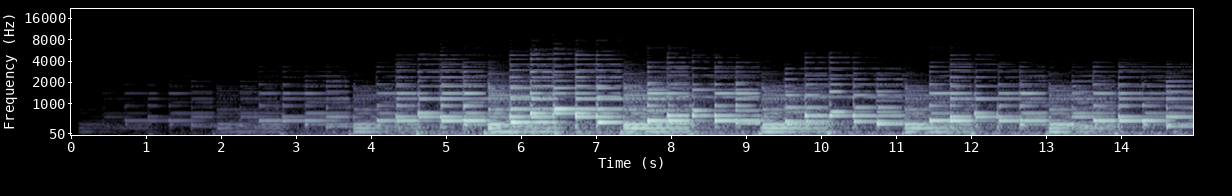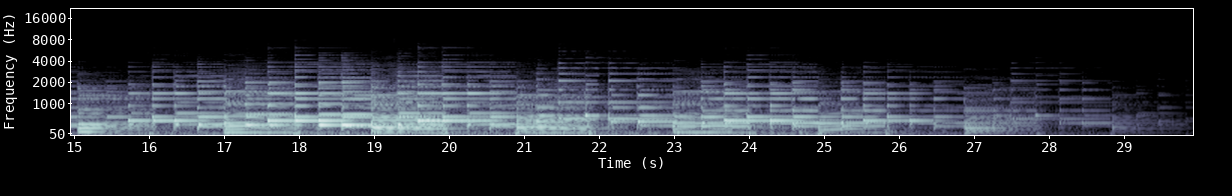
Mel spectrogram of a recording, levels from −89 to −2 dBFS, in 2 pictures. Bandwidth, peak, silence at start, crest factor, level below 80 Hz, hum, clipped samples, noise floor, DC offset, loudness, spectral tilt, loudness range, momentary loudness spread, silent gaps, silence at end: 5.4 kHz; -4 dBFS; 2.5 s; 18 dB; -44 dBFS; none; under 0.1%; -66 dBFS; 0.2%; -22 LUFS; -10.5 dB/octave; 14 LU; 15 LU; none; 1.05 s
